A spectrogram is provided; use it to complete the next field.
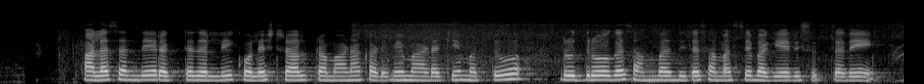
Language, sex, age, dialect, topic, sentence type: Kannada, female, 31-35, Mysore Kannada, agriculture, statement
